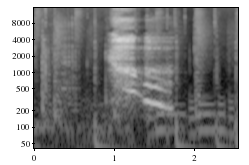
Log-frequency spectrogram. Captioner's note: gasp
